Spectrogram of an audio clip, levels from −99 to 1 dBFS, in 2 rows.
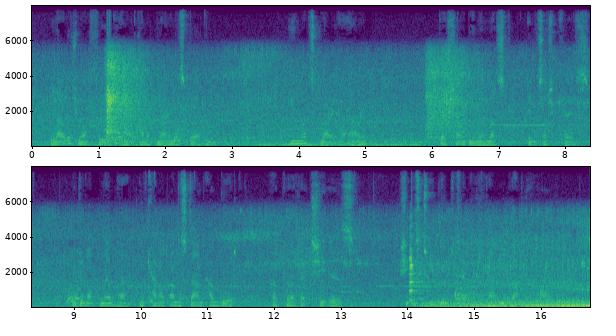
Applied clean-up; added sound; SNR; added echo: none; Motor vehicle (road); -5 dB; none.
